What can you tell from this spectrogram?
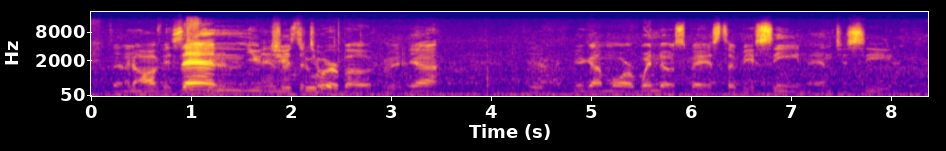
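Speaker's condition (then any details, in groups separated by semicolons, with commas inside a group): No condition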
